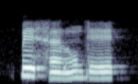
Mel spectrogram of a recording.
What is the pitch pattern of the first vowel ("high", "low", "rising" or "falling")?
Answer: falling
